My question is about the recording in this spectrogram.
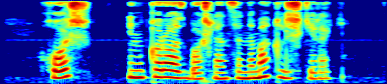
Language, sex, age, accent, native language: Uzbek, female, 18-24, Toshkent shahri, Uzbek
